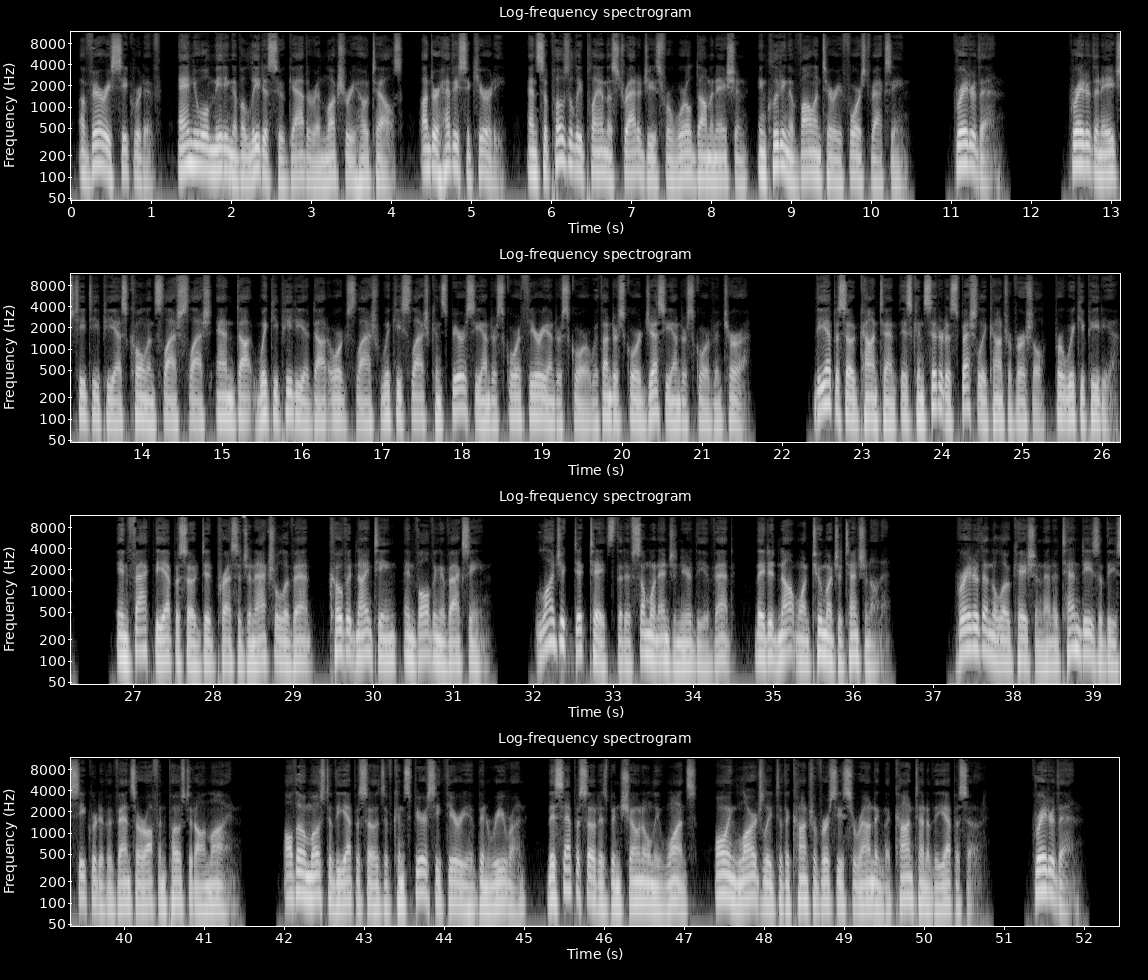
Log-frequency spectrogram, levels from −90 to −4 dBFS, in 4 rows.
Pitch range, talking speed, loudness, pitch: 90-110 Hz, 150 wpm, -25 LUFS, 95 Hz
